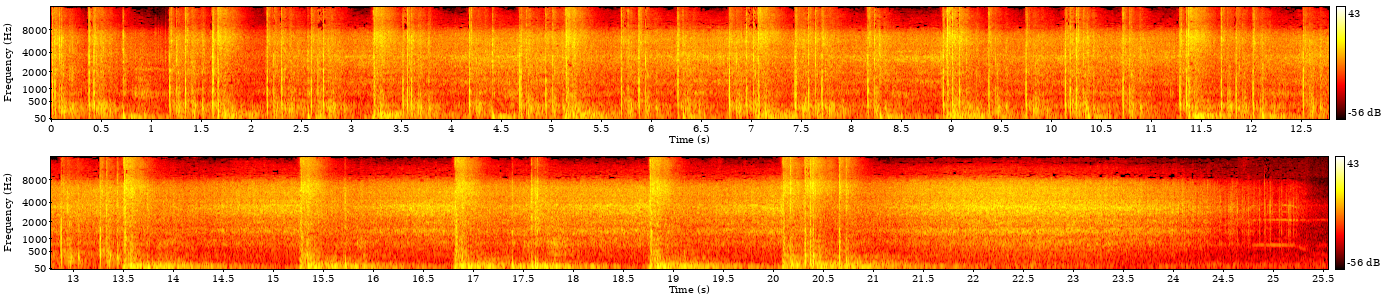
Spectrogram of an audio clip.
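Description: Fireworks crackle and fizz as they burst.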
